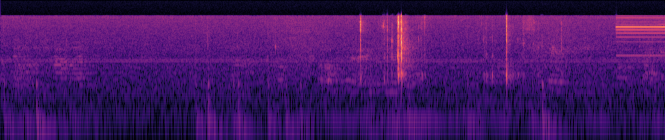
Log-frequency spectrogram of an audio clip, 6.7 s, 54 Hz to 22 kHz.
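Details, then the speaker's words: MicroCO breath carbon monoxide monitor switched on by pushing the front switch up to the first position, then counting down from 20: handling noise, a couple of short sharp beeps, then a steady tone. "this little switch we're gonna push in the upward direction and I'm gonna push it up to the first position and the unit will turn on"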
